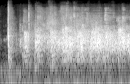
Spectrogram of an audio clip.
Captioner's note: applause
